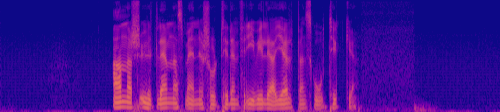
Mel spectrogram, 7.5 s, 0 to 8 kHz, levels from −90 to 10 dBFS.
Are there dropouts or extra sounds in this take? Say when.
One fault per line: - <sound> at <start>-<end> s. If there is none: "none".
none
